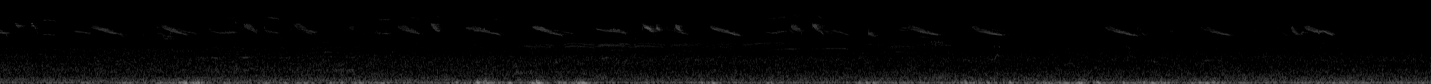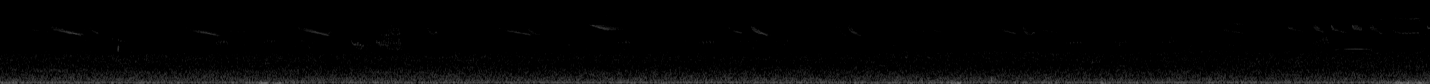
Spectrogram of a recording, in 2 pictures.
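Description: Outdoor ambience: a bird calling over and over in short, high, falling chirps, about one or two a second, over a low rumble of wind on the microphone that comes in gusts during the first half.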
